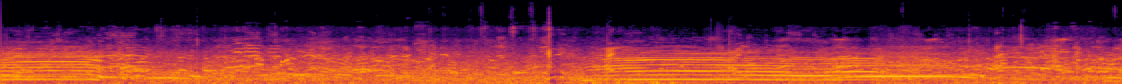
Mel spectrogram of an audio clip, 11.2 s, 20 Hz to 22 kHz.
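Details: Sahiwal bulls at a cattle market where a Noakhali farmer buys farm-suited stock, 7 February 2025; long drawn-out harmonic moos, one early and a longer overlapping pair midway, over crowd chatter and bargaining voices.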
